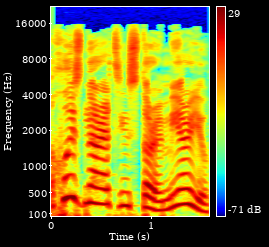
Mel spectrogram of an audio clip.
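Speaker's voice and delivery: put-on Russian accent. Narrating a spaceship story after being asked to: Russian accent. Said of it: "could she be Russian?".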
